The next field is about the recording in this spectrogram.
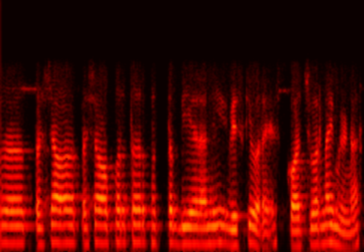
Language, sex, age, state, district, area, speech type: Marathi, male, 18-30, Maharashtra, Ratnagiri, rural, conversation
